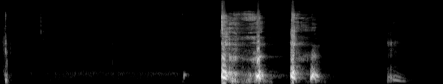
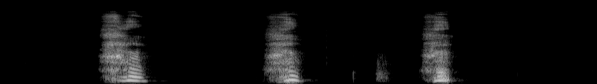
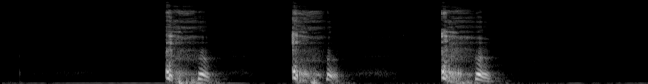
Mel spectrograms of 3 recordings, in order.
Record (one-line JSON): {"cough_length": "4.4 s", "cough_amplitude": 32768, "cough_signal_mean_std_ratio": 0.22, "exhalation_length": "6.0 s", "exhalation_amplitude": 24106, "exhalation_signal_mean_std_ratio": 0.31, "three_cough_length": "6.5 s", "three_cough_amplitude": 19567, "three_cough_signal_mean_std_ratio": 0.31, "survey_phase": "beta (2021-08-13 to 2022-03-07)", "age": "18-44", "gender": "Female", "wearing_mask": "No", "symptom_cough_any": true, "symptom_runny_or_blocked_nose": true, "symptom_sore_throat": true, "symptom_fatigue": true, "symptom_fever_high_temperature": true, "symptom_headache": true, "symptom_change_to_sense_of_smell_or_taste": true, "symptom_onset": "3 days", "smoker_status": "Current smoker (1 to 10 cigarettes per day)", "respiratory_condition_asthma": false, "respiratory_condition_other": false, "recruitment_source": "Test and Trace", "submission_delay": "1 day", "covid_test_result": "Positive", "covid_test_method": "ePCR"}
